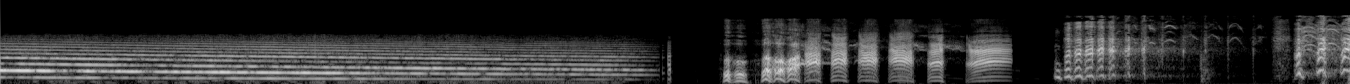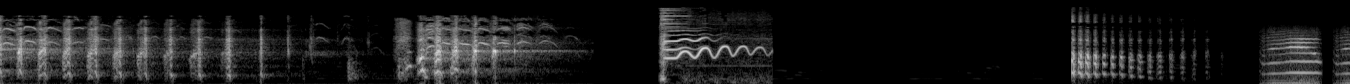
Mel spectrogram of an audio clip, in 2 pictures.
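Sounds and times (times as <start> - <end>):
high-pitched giggling laughter: 7.2 - 19.3, 20.1 - 21.2, 24.2 - 25.7.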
